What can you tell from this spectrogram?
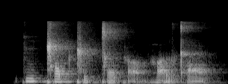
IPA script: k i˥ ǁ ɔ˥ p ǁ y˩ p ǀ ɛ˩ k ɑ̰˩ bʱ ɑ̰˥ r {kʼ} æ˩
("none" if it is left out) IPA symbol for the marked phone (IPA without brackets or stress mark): kʼ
